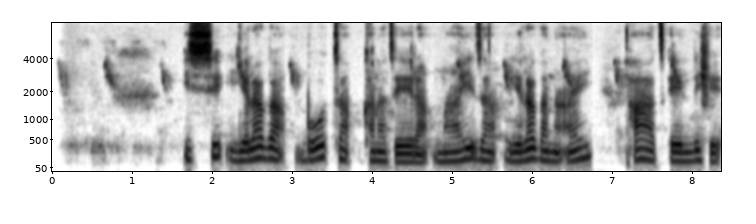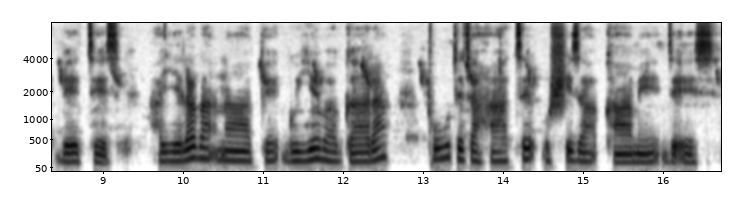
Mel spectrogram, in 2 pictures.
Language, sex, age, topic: Gamo, male, 25-35, agriculture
